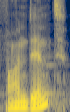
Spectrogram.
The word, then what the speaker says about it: fondant: Fondant. – Fondant. – Your mouth is being lazy. It's fondant.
